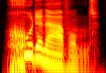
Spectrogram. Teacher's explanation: you can put the emphasis on the first or third syllable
